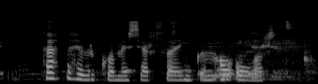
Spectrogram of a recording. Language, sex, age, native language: Icelandic, female, 30-39, Icelandic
